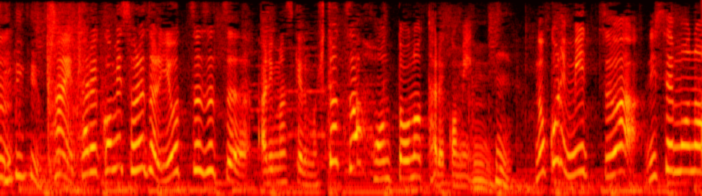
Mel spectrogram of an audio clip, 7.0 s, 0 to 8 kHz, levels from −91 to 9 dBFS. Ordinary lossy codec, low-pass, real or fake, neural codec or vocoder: none; none; real; none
